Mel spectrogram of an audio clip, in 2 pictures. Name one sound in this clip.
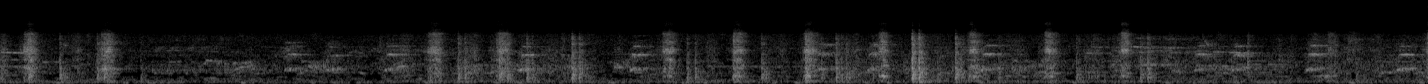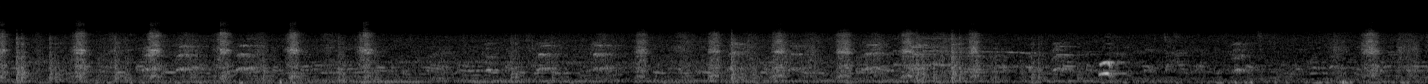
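Bamboo poles knock and clatter outdoors.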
